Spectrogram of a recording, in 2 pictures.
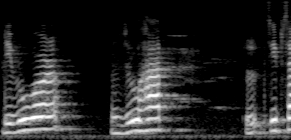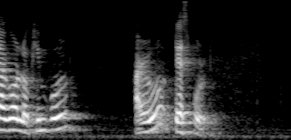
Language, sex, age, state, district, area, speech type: Assamese, female, 60+, Assam, Dhemaji, rural, spontaneous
